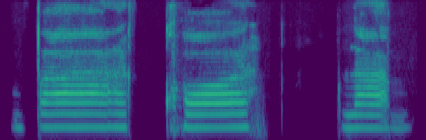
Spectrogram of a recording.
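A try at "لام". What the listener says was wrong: লাম একটু টেনে পড়তে হবে।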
